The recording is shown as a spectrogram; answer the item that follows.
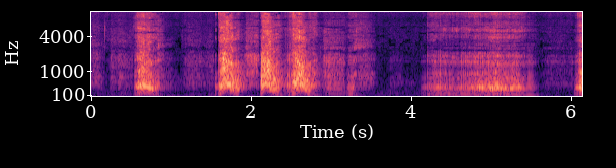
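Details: Rottweiler giving fierce barks: a single bark, then three rapid harsh barks, followed by a sustained gravelly growl over a second long.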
